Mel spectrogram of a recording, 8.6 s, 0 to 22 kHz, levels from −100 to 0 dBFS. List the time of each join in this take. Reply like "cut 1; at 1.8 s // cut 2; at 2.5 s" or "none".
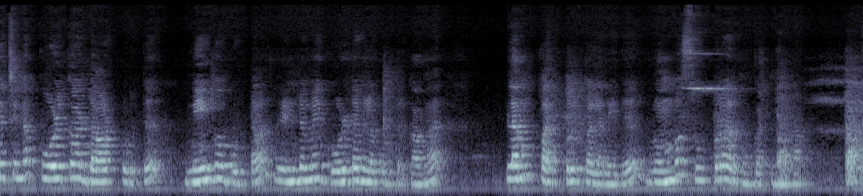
none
